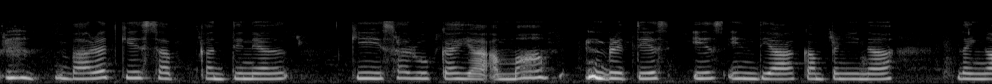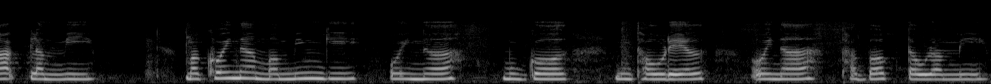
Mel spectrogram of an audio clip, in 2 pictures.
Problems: none marked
